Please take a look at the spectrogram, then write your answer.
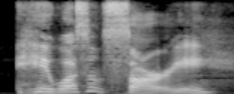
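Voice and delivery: ordinary talk

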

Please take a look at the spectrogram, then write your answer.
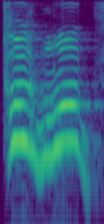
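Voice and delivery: calling a name loudly, drawn out. Acted. Jesus seeking a believer by name, calling out. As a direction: call out for someone missing. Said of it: "Jesus begynner å si".

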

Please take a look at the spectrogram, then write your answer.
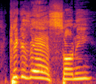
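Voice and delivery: a hint of a wannabe mafia guy; mobster friend egging on. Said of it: "the guy's friend's like".

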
